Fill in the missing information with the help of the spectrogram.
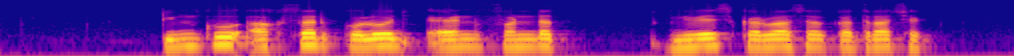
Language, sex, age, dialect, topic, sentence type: Magahi, male, 51-55, Northeastern/Surjapuri, banking, statement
